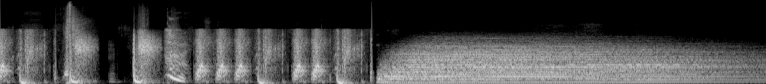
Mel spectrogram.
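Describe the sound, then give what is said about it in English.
A gong being punched repeatedly: a rapid run of many loud, dull thwacks, then a final hit that rings out into a long, sustained shimmering tone that slowly fades. “sorry, I had to punch the gong a few times in order to get it to start working again.”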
